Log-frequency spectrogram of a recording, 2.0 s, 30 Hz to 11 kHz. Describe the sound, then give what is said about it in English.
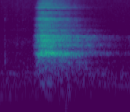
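A person breathes out loudly through the mouth during a guided breathing exercise. It is a single breathy exhale that rises quickly, then tapers slowly, alone against quiet. “And a loud exhale from the mouth. And 2 more of those. Loud exhale from the mouth. And 1 more.”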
